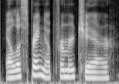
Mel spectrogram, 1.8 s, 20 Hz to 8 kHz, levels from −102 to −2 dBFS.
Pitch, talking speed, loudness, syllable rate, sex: 195 Hz, 200 wpm, -15 LUFS, 4.4 syllables/s, female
